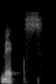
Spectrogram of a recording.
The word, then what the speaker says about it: Mx: identify with either Mr or Miz and it's pronounced mix but unless you want to go through the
